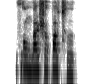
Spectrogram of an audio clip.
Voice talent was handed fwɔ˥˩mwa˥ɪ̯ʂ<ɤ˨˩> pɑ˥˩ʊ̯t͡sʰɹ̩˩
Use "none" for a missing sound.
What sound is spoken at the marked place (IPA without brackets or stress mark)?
ɤ˧˥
